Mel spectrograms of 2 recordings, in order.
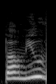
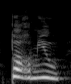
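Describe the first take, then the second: First: Said in the usual way. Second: Port Mew shouted high and loud; yelling Port Mew. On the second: A narrator's reading. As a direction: call out Port Mew over the storm. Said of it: "hurla Valentino".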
